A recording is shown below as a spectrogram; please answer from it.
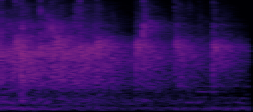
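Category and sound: crowd, audience applauding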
